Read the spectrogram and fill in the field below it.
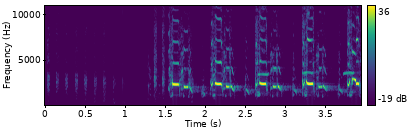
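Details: Grey francolin, called dakhni teetar: after a second of soft, rapid chattering notes, loud shrill ringing calls start and repeat in quick succession, each a high harsh phrase with a slurred tail, close and dominant.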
